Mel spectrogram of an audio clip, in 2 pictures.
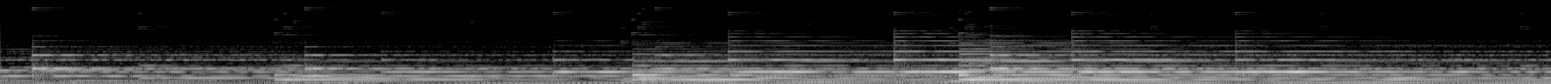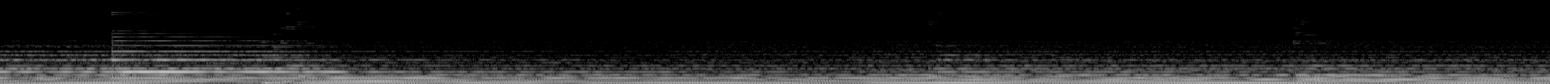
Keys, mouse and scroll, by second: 0.1 ctrl+z, 0.4 Tab, 0.9 ctrl+r, 1.5 middle click, 2.2 click, 2.4 e, 3.2 middle click, 3.9-5.1 drag, 4.7 middle click, 5.1 e, 6.4 ctrl+b, 7.5 ctrl+r, 8.3-9.4 middle drag, 9.4 ctrl+b, 11.6 click, 12.2 s, 12.9 middle click, 13.6 click, 13.9 ctrl+b, 15.3 middle click, 16.1 scroll up 1, 16.3 middle click, 16.9 middle click, 17.6-18.7 drag, 18.4 ctrl+r, 18.8 s, 19.4 ctrl+b, 21.0 ctrl+r, 22.1 ctrl+r, 23.0 ctrl+z, 23.1 ctrl+r, 24.1 middle click, 24.7 shift+a, 25.2 s, 25.9 click, 26.9 middle click, 27.2 click, 27.8 KP_7, 28.3 click, 29.1 click, 29.9 KP_1, 30.4 s.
